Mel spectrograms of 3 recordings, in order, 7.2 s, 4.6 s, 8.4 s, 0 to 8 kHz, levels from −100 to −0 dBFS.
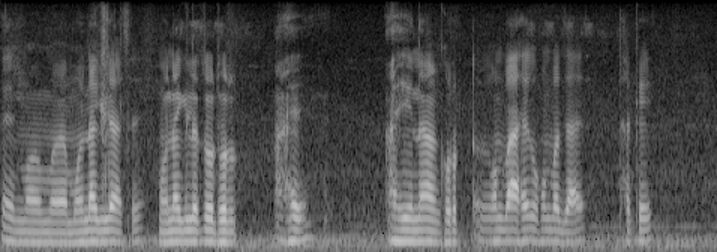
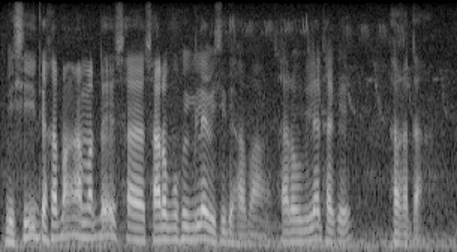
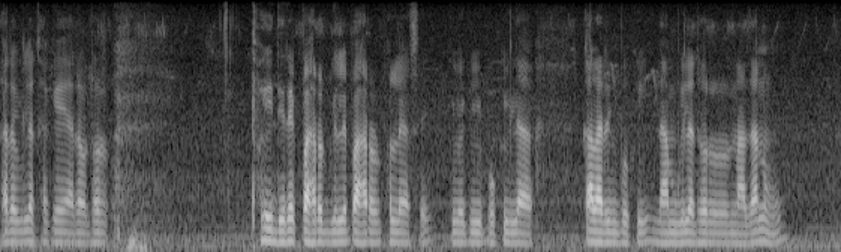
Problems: constant background noise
